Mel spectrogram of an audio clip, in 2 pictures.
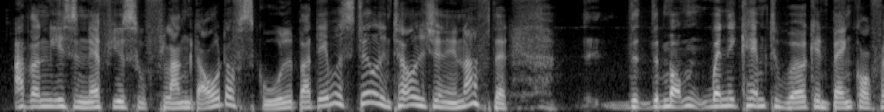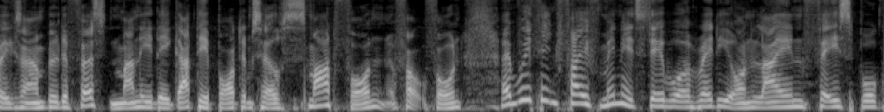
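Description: A middle-aged man from Germany, a journalist being interviewed, talking in a halting way with many restarts and repeated words. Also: on the high side, a little mellow, no echo. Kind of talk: candid conversational interview.

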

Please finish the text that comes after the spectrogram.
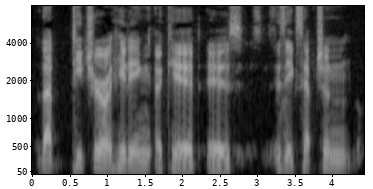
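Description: A man interviewing a guest, asking measured, thoughtful questions in a conversational way. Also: mid-range voice, fairly even intonation, clear, resonant tone, dry recording.

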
